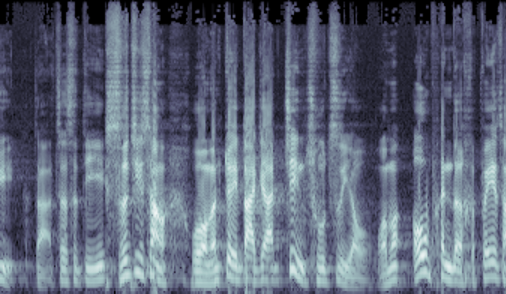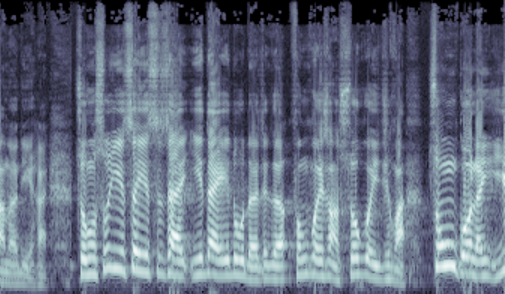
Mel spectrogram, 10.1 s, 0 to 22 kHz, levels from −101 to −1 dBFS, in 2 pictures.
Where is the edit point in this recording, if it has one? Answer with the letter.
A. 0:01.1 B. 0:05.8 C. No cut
A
